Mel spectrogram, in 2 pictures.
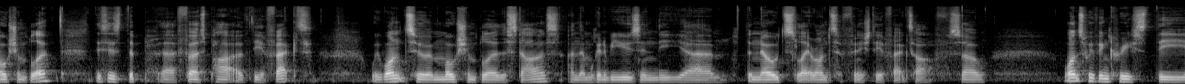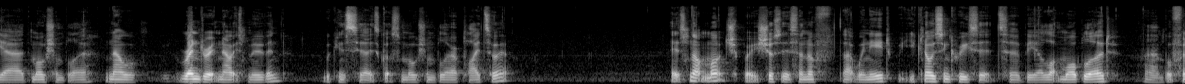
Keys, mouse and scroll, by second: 2.7-11.6 drag, 11.6 Escape, 12.4-13.9 drag, 15.3 click.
